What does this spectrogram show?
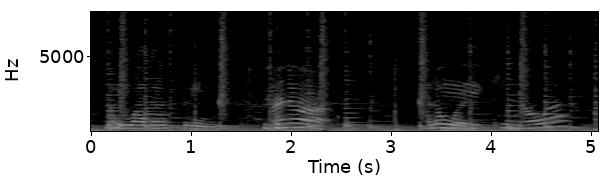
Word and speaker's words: quinoa: Quinoa? Quinoa ang pagbasa mo dyan. Mm-hmm. Ang tamang pronunciation niyan ay quinoa.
